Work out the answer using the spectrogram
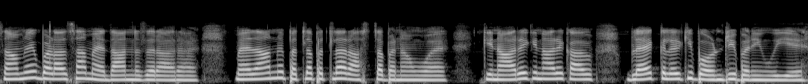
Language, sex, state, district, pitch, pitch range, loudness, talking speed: Hindi, female, Chhattisgarh, Sukma, 235 Hz, 210-255 Hz, -13 LUFS, 170 wpm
